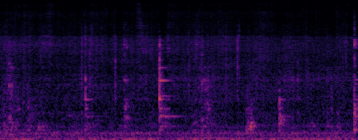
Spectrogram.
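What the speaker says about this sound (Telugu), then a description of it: "ఇలా గుడ్లు పట్టే విధంగా కలుపుకోవాలండి మనం" Eggs frying in a pan with garlic and chili powder over a medium flame, stirred steadily: a continuous close sizzle broken by scraping spatula strokes and a few sharper clicks against the pan, with no voices.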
